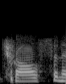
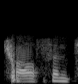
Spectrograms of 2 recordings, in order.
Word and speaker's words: Traulsen: My name is Hugh, H-U-G-H. The last name, Charlson, is spelled T like Tom, R-A-U-L-S-E-N like Nancy. And there's a big website, if you just Google three words, my last name, Charlson, T-R-A-U-L-S-E-N, the word and, A-N-D, and then Trump.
